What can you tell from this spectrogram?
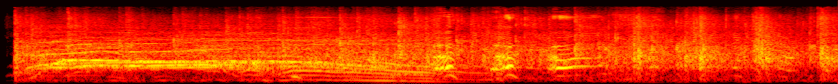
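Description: An audience breaks into loud, sustained applause mixed with cheering and excited shouts, voting by clapping for a contestant's winter party; the clapping is steady throughout with whoops rising over it.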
